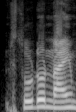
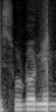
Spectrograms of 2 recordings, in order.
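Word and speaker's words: pseudonym: लिख रखा है भाई सूडोनिम नहीं होगा सूडोनाइम होगा सूडोनाइम होगा राइट करेक्ट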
